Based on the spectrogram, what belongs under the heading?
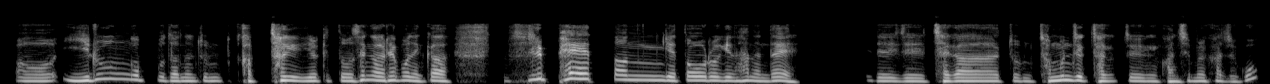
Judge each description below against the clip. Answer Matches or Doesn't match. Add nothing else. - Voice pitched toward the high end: Doesn't match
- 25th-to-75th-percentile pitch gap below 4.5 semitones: Matches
